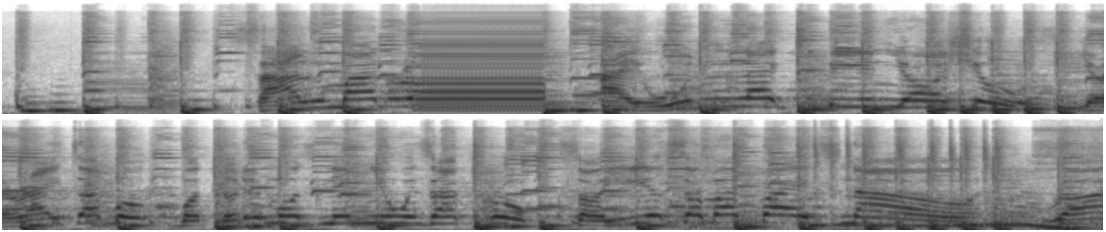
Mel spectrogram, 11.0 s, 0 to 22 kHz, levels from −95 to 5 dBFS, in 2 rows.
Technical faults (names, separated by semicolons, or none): system hang loop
